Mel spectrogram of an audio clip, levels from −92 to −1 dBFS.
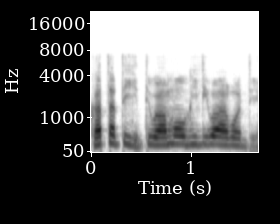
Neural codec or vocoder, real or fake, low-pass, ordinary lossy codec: codec, 16 kHz, 1 kbps, X-Codec, HuBERT features, trained on LibriSpeech; fake; 7.2 kHz; none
